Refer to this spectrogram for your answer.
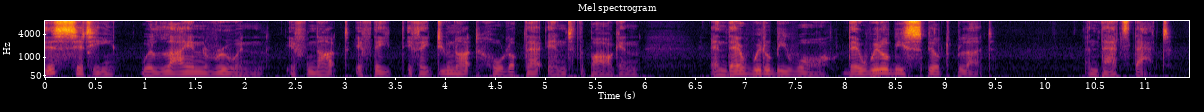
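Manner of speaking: calm through gritted teeth. Playing the king, leaning in to Jiro, through gritted teeth, very calm. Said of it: "through gritted teeth, he leans in and very very calmly says".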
